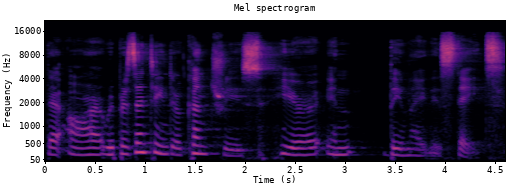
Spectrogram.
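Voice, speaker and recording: Speaking at a fairly slow pace with a Brazilian accent, a woman has a dark, mellow tone and ordinary pitch variation. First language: Portuguese. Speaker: event host at a university. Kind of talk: formal speaker introduction.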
